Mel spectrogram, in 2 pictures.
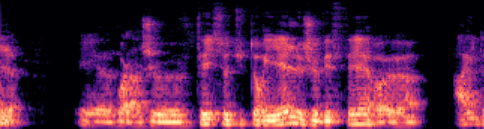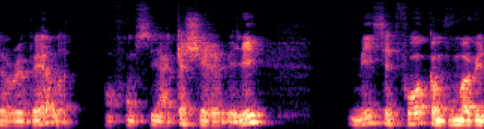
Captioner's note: in French, "rev"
